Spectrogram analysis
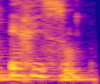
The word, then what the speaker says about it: hérisson: When H acts as a consonant, you do not do the liaison or the elision. For instance, un hérisson, le hérisson.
